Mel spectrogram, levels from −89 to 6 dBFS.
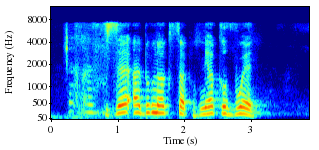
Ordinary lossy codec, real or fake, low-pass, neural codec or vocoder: Opus, 64 kbps; fake; 7.2 kHz; codec, 16 kHz, 1.1 kbps, Voila-Tokenizer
